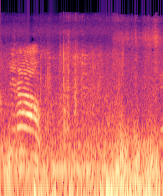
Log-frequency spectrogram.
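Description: Diesel engine of a tracked grab excavator running steadily with a low rumble, with wind on the microphone. A short voice call comes right at the start.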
